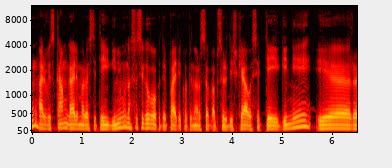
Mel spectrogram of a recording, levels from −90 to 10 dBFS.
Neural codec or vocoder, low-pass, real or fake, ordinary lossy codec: none; 10.8 kHz; real; MP3, 64 kbps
